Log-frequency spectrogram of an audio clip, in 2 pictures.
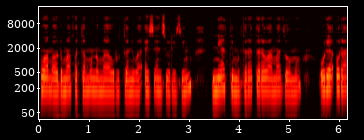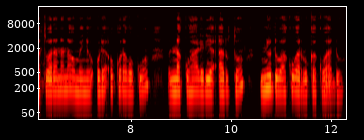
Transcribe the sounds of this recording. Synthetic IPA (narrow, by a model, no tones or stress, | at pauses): wamaodomafatamonɔmaoɾutaniwaʔɛsɛnsiɔɾizimneatemotaɾataɾawamaðɔmɔ | oɾeaʔoɾatwaɾananaomɛɲɔʔoɾea̰ʔokɔɾaɣɔkuɔnakoɦaɾeɾiaʔaɾutɔ | neondowakoɣaɾokakwa̰do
